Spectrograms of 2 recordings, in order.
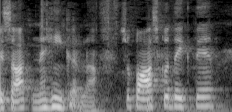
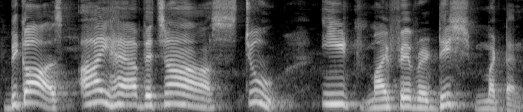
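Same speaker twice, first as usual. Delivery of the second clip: slow, deliberate dictation pace; slow classroom read-aloud; 4 semitones higher, much slower than usual. Shown as a demonstration. Teacher dictates model answer.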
